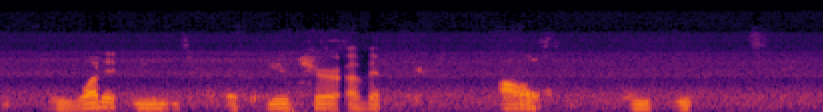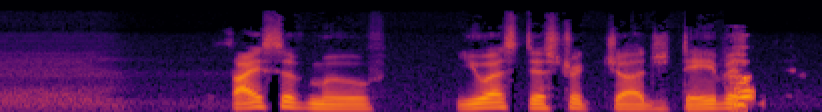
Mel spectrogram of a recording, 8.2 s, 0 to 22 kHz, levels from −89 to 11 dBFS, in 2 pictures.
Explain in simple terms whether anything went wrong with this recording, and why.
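The talker's voice keeps sinking and thinning out, in four stretches: from the start to 1.58 s, from 1.9 to 4.28 s, from 4.92 to 5.3 s, and from 7.88 s to the end. In the first two it dips noticeably; in the last two it almost disappears. This is speech suppressed in double talk. Both people were likely talking at once, and the echo canceller, unable to tell the talker from the loudspeaker sound, turned everything down.

A second, fainter voice sits underneath the talker from the start until 4.79 s, and then briefly jumps out louder than the talker between 7.76 and 7.9 s. This is the other side's voice leaking through. The talker's device plays the far end on a speaker, and the microphone picks it back up. The likely reason is that the echo canceller didn't strip all of it out, so scraps of that voice slip into the recording.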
